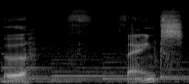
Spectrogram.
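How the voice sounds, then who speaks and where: A man voicing an awkward, earnest high school protagonist who speaks hesitantly in a visual novel. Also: over music. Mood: nervous, apologetic. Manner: hesitant, halting, stammering.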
